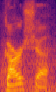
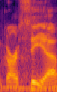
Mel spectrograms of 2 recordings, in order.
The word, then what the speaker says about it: Garcia: Brian Garsha is in 8th place right now in that Dodge Challenger. Sorry about that. Yeah. I called him Garcia. Well, Sure, you know, which would be the common pronunciation.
